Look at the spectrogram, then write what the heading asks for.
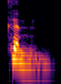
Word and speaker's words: can: Nah, kalau can sudah dalam kalimat bacanya jadi ken.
